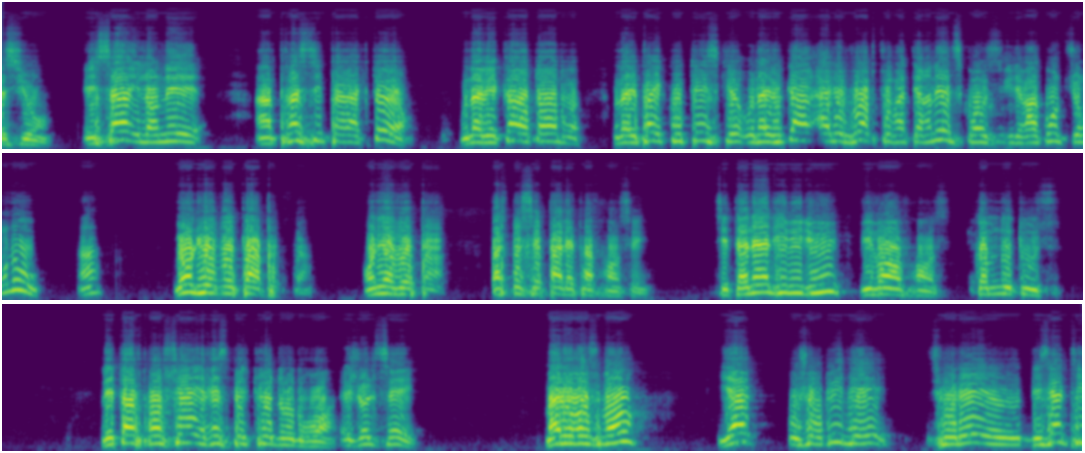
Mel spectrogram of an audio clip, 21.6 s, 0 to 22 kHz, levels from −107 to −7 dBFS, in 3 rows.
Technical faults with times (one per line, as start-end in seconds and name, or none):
none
